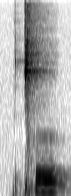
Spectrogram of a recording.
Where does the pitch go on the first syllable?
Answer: high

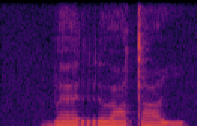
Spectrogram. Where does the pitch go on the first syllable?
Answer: high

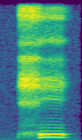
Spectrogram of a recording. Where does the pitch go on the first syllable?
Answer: high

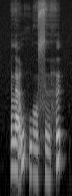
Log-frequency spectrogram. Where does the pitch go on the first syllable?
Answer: rising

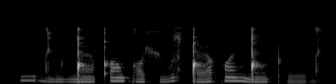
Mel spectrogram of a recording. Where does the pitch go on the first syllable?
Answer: high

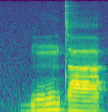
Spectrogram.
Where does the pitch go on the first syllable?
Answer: rising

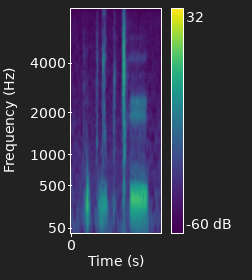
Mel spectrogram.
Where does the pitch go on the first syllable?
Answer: high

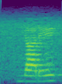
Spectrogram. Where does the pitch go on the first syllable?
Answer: low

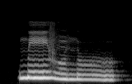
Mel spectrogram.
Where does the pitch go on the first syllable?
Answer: high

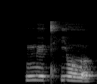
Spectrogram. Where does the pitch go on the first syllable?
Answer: high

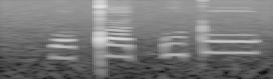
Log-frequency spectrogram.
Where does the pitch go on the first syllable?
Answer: low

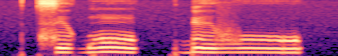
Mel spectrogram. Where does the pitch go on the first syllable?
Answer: low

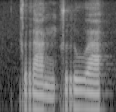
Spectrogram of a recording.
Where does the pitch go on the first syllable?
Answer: low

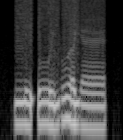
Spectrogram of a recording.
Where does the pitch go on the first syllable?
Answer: low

